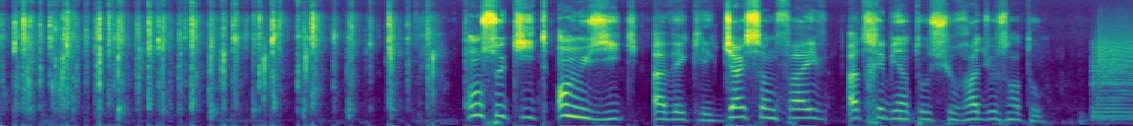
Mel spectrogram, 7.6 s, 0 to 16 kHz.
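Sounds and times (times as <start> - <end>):
audience at a school open day applauding: 0.0 - 3.0
speech: 3.1 - 7.4.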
